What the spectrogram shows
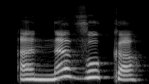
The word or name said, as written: Un avocat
